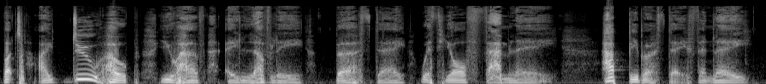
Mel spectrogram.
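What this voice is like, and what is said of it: Poor attempt at posh British accent. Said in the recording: “my poor, poor attempt at a posh British accent ... my attempt at a British posh accent”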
